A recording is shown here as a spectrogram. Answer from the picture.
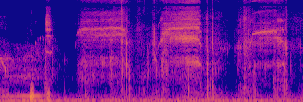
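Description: A bird giving three raspy, hissing calls, each about a second long.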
